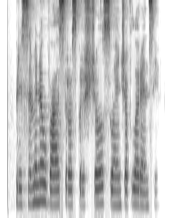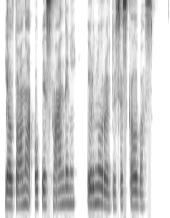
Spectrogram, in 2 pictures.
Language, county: Lithuanian, Alytus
